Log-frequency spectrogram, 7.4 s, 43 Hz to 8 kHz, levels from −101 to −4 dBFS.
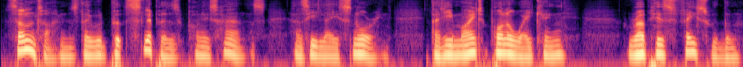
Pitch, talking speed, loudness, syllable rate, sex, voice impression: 110 Hz, 180 wpm, -18 LUFS, 5.2 syllables/s, male, masculine, adult-like, slightly dark, slightly muffled, cool, slightly refreshing, sincere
